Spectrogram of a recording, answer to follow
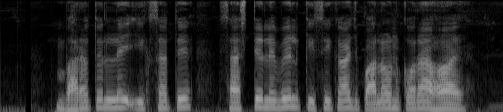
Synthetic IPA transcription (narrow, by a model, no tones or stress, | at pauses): bʱaɾɔt̪ɔlleiksat̪esasʈelebelkit͡ʃʰikad͡ʒpalɔnkɔɾaɦɔe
